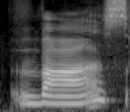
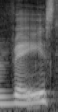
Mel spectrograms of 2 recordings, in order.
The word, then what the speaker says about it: vase: straight we have this Vaz or vase let me know do you say vas or do you say vase put it in the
